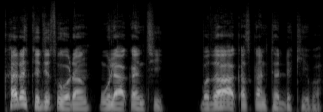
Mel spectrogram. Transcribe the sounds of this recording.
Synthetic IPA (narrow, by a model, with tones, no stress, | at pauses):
kʰɐ˦da˨kʲe˨d͡ʒi˦sʼoː˨ɽɐ˦ŋwʊ˦laː˦kʼɐ˦nt͡ʃiː˦ | baː˨zaː˦ʔa˨kʼɐ˨skʼɐ˦ntɐ˦rda˨kʲeː˨ba˦ʔ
